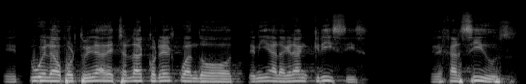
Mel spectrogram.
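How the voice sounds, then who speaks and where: A man's voice: a little high, steady tone, normal speed, warm tone, in a large hall. A middle-aged man from Chile, a pastor telling personal anecdotes in a conversational anniversary sermon. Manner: conversational storytelling with laughs and asides. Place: church hall.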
